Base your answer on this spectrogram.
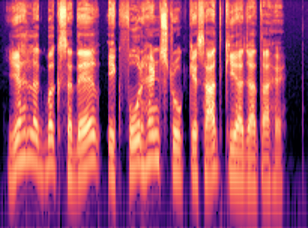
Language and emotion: Hindi, neutral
